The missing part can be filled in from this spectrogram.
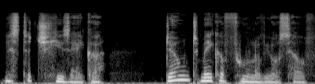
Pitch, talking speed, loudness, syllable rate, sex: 120 Hz, 150 wpm, -17 LUFS, 4.4 syllables/s, male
